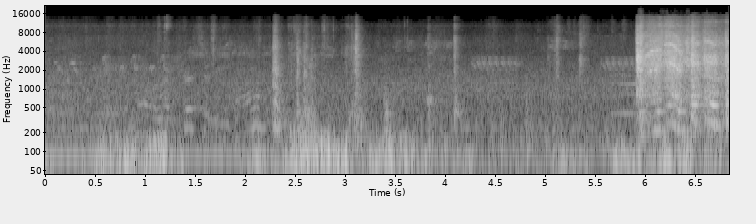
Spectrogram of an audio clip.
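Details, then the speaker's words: 1989 Chevrolet S10 Blazer that won't start after everything was reconnected: uneven low chugging as the starter turns the engine for several seconds, never catching; cause unknown, owner wonders about cables or electrical. "Here we go again. Not going to start, huh?"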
